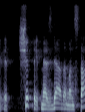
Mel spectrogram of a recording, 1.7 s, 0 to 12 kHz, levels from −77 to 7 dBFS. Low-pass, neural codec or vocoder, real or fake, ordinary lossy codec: 9.9 kHz; vocoder, 22.05 kHz, 80 mel bands, WaveNeXt; fake; MP3, 64 kbps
